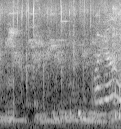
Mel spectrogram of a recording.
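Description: Pet pigeons in a backyard loft coo in low, rolling calls that go on throughout, mixed with a voice and other talk.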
